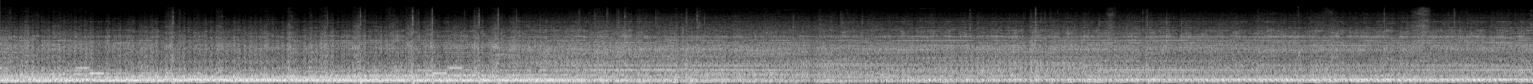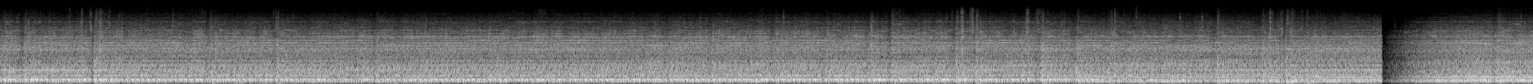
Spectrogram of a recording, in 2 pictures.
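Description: John Deere R4045 self-propelled sprayer running steadily across a field, a constant droning engine hum. It gets somewhat quieter about eight seconds in and drops out briefly just before the end.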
